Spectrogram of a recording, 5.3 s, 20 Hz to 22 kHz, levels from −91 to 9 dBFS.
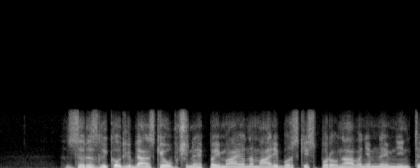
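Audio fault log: No fault is detected: the speech sits within the normal AMR wideband (HD Voice) codec band, with nothing above about 7.5 kHz, and its light coding character fits the 12.65 kbit/s rate.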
